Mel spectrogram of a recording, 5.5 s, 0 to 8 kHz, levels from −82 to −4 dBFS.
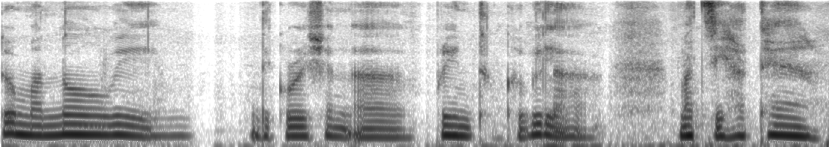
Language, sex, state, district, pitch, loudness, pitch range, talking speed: Rengma, female, Nagaland, Kohima, 150 Hz, -20 LUFS, 140-160 Hz, 85 wpm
